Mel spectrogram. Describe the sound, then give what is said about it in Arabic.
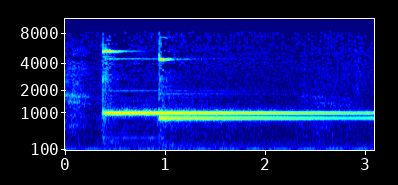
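Doorbell ringing at an apartment door: a two-note ding-dong chime, a bright first tone followed by a slightly lower second one, both leaving a long, slowly fading ring. “اضرب الجرس.”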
